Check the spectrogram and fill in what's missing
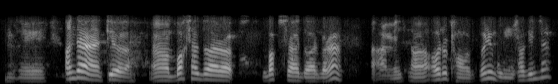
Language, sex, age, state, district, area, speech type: Nepali, male, 18-30, West Bengal, Kalimpong, rural, conversation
